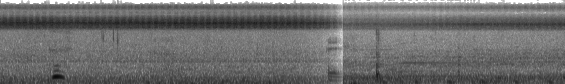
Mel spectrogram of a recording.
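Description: A steady, high-pitched insect drone. It breaks off abruptly about five seconds in, then carries on a little fainter over a low rumble and a few faint clicks.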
